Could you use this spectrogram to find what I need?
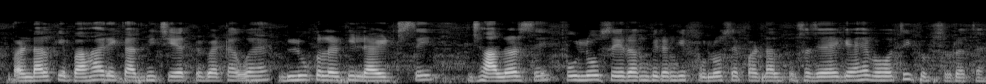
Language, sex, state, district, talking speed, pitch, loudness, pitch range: Hindi, female, Chhattisgarh, Sukma, 195 wpm, 190 Hz, -21 LUFS, 175-195 Hz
